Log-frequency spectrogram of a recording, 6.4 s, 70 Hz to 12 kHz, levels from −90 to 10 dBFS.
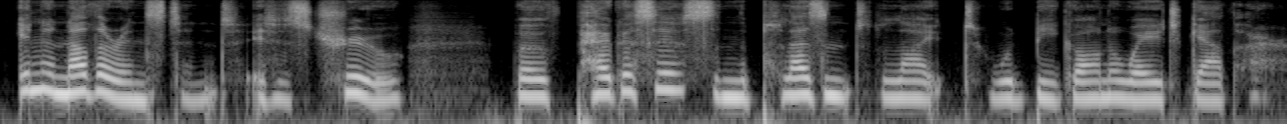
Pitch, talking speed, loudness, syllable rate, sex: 220 Hz, 160 wpm, -19 LUFS, 4.7 syllables/s, female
